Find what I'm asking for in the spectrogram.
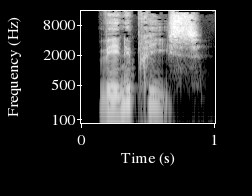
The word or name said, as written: vennepris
